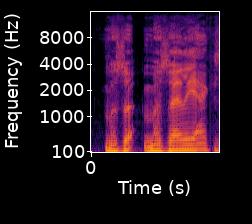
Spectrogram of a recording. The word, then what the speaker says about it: Mozeliak: is because Mozeliak, is that the way you say his name? – Yeah.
